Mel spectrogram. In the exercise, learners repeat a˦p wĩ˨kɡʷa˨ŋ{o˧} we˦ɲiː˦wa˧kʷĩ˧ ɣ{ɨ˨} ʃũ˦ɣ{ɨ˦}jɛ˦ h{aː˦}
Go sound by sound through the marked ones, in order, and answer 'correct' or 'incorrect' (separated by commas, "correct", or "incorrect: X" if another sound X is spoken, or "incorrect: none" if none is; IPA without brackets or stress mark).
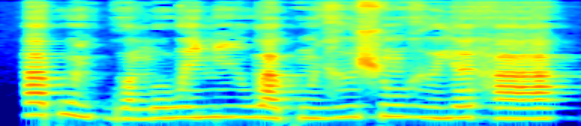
correct, incorrect: ɨ˦, incorrect: ɨ˧, correct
